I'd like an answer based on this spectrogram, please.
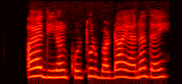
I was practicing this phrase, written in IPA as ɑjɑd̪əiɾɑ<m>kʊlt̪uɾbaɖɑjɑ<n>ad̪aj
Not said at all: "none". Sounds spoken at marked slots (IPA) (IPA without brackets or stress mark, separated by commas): n, n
